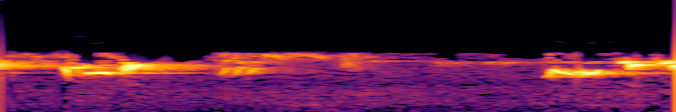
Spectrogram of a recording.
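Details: Common blackbird (Turdus merula) delivering a long, flowing warble of mellow whistles with slurred rises and falls. It fades into a thin high trill, pauses briefly, then resumes with a bright whistled phrase.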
